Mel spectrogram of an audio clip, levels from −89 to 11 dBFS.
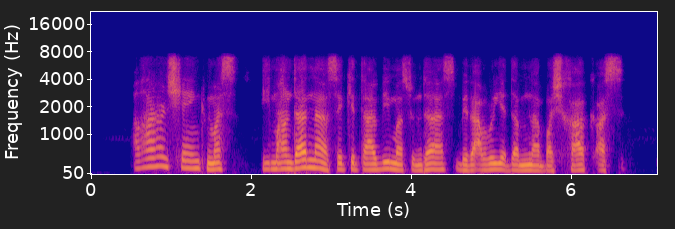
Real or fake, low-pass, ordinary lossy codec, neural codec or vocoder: fake; 7.2 kHz; Opus, 24 kbps; codec, 16 kHz in and 24 kHz out, 0.6 kbps, FocalCodec, streaming, 4096 codes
